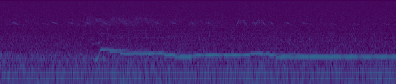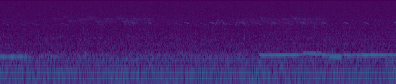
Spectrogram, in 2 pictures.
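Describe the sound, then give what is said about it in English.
A continuous outdoor chorus in spring: scattered high bird chirps over a steady pulsing insect drone, with long stretches of low, wavering frog croaking that fade out and return near the end. “The birds have returned, and you can hear the pulsing sound of insects and frogs croaking somewhere.”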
